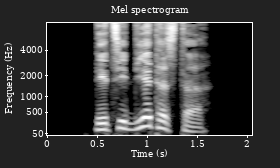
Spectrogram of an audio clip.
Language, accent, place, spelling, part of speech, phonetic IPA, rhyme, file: German, Germany, Berlin, dezidierteste, adjective, [det͡siˈdiːɐ̯təstə], -iːɐ̯təstə, De-dezidierteste.ogg
- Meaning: inflection of dezidiert: 1. strong/mixed nominative/accusative feminine singular superlative degree 2. strong nominative/accusative plural superlative degree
